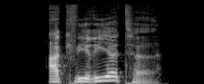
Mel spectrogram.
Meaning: inflection of akquirieren: 1. first/third-person singular preterite 2. first/third-person singular subjunctive II
- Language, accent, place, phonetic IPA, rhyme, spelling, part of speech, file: German, Germany, Berlin, [ˌakviˈʁiːɐ̯tə], -iːɐ̯tə, akquirierte, adjective / verb, De-akquirierte.ogg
